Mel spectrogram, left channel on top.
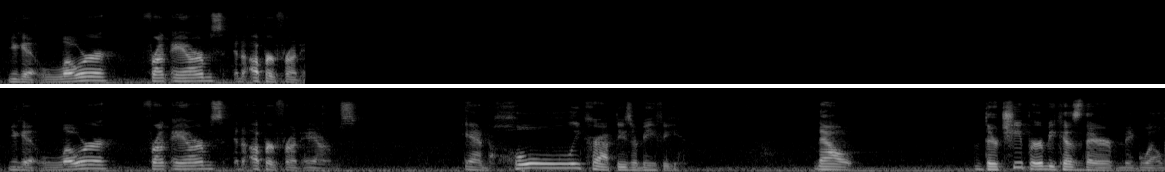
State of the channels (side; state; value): left; drops out; at 3.1 s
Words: You get lower front A-arms and upper front A-arms. And holy crap, these are beefy. Now, they're cheaper because they're MIG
